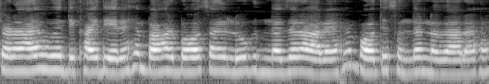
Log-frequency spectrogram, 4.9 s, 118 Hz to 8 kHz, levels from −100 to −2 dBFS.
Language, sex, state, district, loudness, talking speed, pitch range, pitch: Hindi, female, Chhattisgarh, Sukma, -15 LUFS, 255 wpm, 215-235 Hz, 225 Hz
